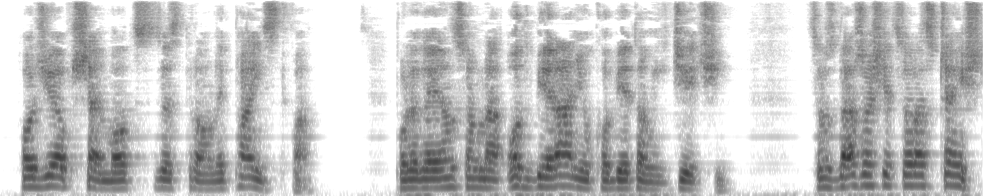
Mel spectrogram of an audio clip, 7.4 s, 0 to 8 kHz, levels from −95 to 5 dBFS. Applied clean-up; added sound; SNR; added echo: neural mask model DeepFilterNet 3.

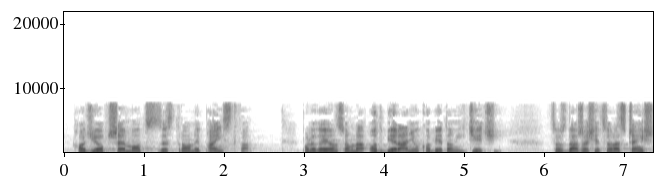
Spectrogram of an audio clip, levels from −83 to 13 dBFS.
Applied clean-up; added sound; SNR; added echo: none; none; none; none.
